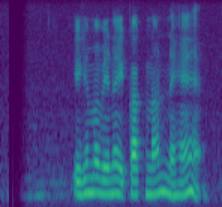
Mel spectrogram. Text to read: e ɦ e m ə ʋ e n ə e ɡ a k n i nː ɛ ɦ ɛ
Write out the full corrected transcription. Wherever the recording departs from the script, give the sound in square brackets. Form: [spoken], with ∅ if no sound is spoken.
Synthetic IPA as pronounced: e ɦ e m ə ʋ e n ə e [k] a k n [a] nː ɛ ɦ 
